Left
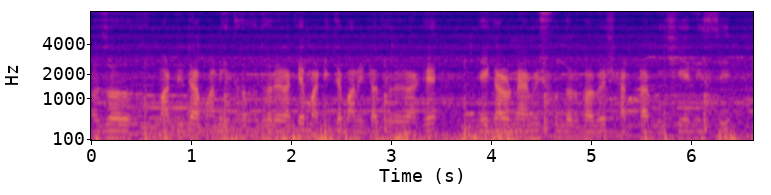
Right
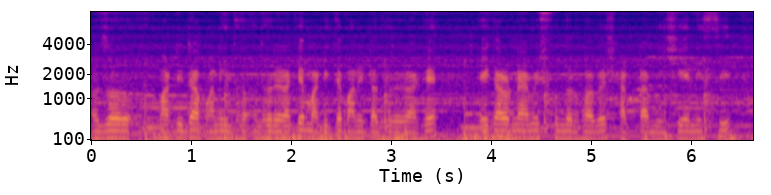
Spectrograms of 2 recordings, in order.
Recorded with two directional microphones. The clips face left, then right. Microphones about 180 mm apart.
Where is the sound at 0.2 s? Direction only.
30° right (ahead or behind).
